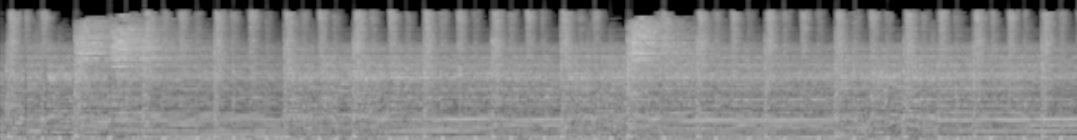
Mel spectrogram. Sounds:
Music

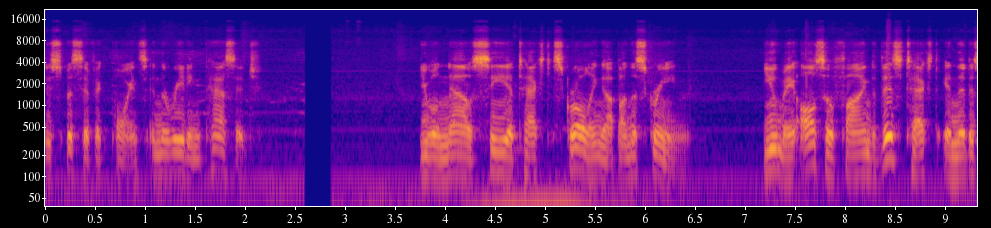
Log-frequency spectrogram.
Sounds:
Speech

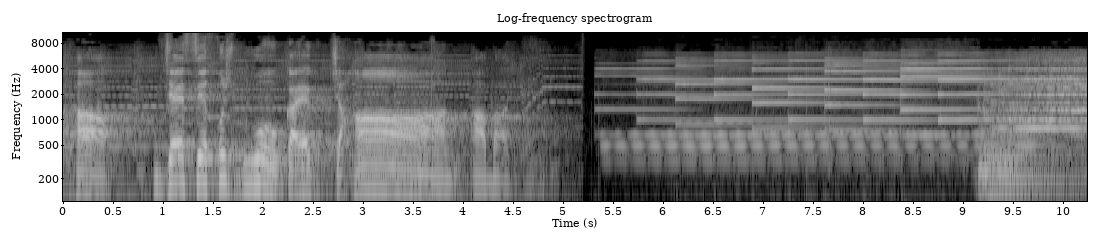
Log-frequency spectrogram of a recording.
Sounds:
Music, Speech

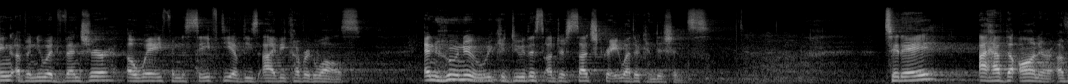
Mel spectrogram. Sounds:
monologue, Speech, man speaking

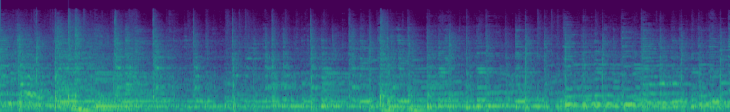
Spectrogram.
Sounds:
Flamenco, Musical instrument, Music, Music of Latin America, Guitar

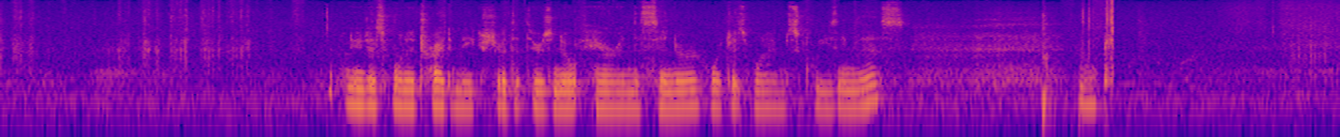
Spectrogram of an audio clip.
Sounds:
Speech, inside a small room

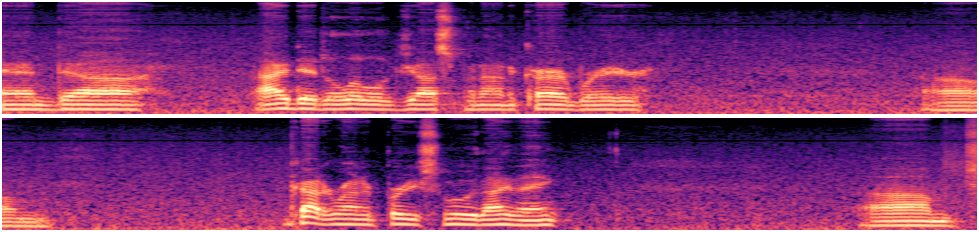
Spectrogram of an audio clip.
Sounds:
Speech

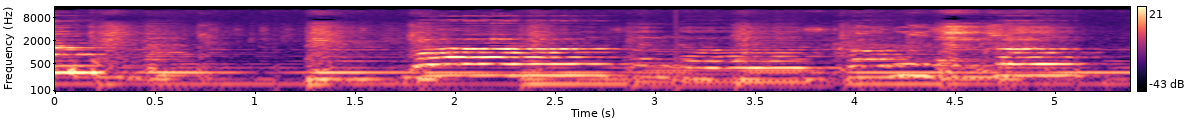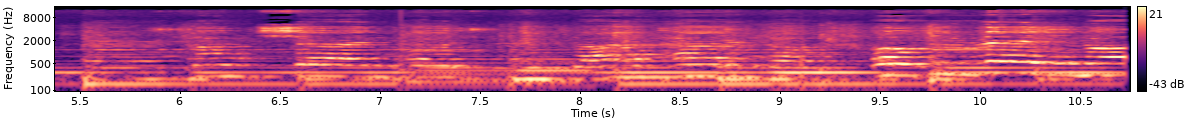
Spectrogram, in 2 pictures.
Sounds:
Singing, Vocal music

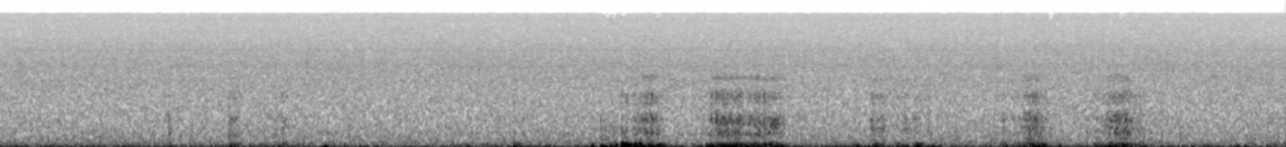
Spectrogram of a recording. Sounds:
Silence

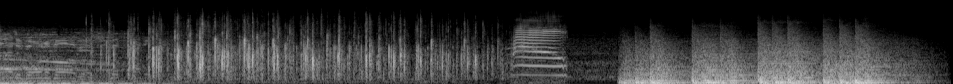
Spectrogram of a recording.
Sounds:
Siren

